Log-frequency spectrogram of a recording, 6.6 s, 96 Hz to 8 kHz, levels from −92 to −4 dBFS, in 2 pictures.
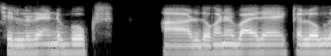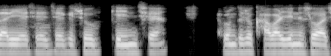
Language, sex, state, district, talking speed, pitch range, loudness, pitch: Bengali, male, West Bengal, Jalpaiguri, 155 wpm, 120-125 Hz, -17 LUFS, 125 Hz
